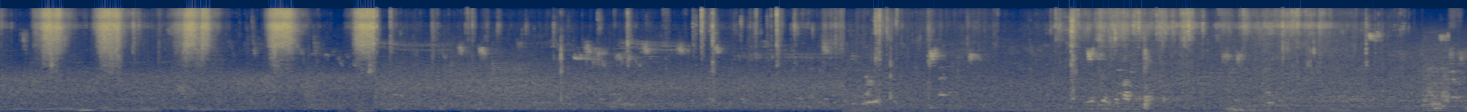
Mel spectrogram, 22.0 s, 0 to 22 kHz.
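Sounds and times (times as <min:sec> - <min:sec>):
small birds chirping: 0:00.0 - 0:22.0
loud hissing swishes: 0:00.5 - 0:03.4, 0:04.0 - 0:04.6, 0:05.3 - 0:05.6.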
